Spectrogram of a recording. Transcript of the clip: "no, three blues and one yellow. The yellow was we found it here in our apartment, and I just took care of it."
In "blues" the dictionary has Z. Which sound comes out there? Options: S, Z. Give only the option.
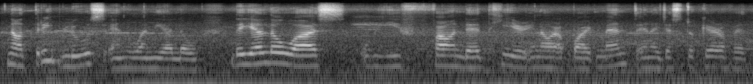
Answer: S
